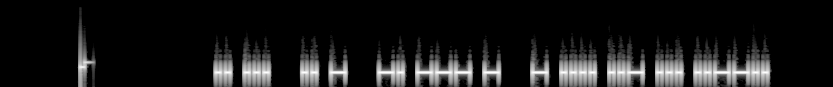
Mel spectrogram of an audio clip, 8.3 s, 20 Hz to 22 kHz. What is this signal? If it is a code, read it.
Morse code, heard as a keyed tone, about 25 wpm, 700 Hz. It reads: IS IT NOT THUS?
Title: Sentences from Top 1000 Words - Review Part 5 - 25wpm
